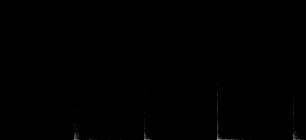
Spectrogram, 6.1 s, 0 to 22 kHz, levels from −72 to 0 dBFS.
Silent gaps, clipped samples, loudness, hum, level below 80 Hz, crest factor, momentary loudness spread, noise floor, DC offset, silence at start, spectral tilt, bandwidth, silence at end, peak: none; under 0.1%; -48 LUFS; none; -50 dBFS; 26 dB; 14 LU; -83 dBFS; under 0.1%; 1.45 s; -6 dB/octave; 14.5 kHz; 0.15 s; -22 dBFS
